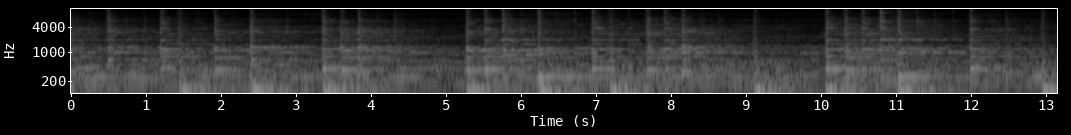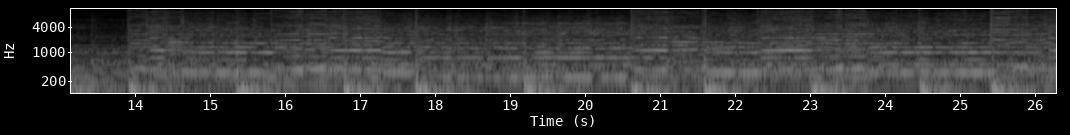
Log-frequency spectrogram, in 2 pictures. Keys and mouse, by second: 0.6 middle click, 1.5 middle click, 2.4 click, 3.4 KP_1, 4.4 shift+middle click, 5.2 middle click, 6.4 ctrl+r, 9.8 middle click, 13.3 shift+click, 13.9 middle click, 14.6 shift+click, 15.2-16.3 middle drag, 18.3-20.9 middle drag, 23.9 middle click, 24.8 KP_3.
